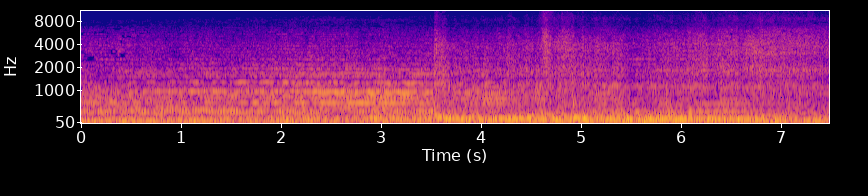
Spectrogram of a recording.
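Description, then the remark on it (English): A train rumbles through a crossing with steady horn-like tones, not slowing or braking, then a sudden sharp crash midway as it hits a truck left on the crossing, followed by another bang and continued heavy clattering noise. No one speaks. “You can hear the train coming through. It doesn't slow down.”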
